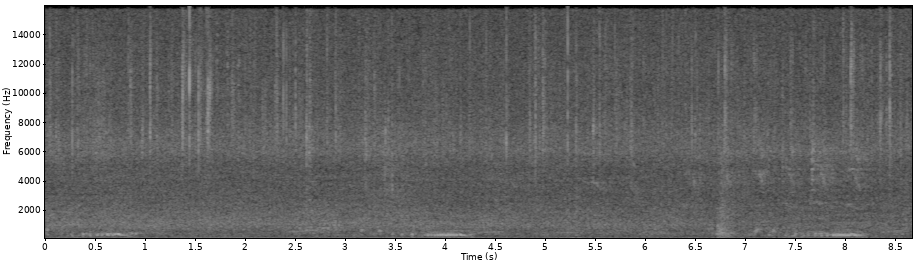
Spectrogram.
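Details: Pet pigeons cooing: three soft, low, rounded coos spaced about four seconds apart, with a steady low hum running underneath.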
